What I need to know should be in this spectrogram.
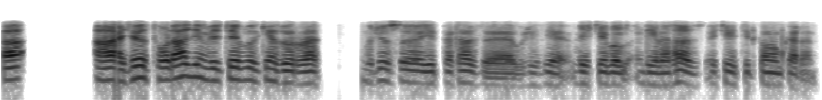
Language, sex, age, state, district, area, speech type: Kashmiri, male, 30-45, Jammu and Kashmir, Anantnag, rural, conversation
